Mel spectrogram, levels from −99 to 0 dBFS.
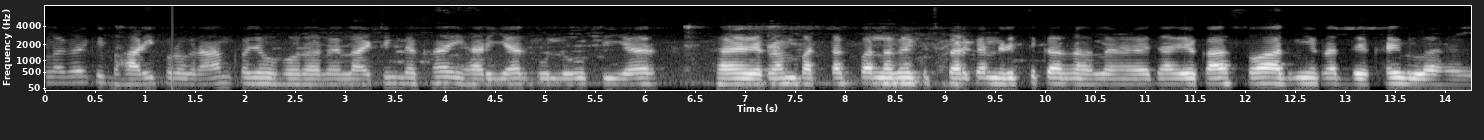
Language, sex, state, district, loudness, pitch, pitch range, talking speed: Magahi, male, Bihar, Lakhisarai, -18 LUFS, 155 Hz, 150-165 Hz, 150 wpm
